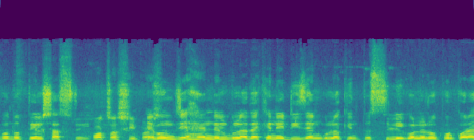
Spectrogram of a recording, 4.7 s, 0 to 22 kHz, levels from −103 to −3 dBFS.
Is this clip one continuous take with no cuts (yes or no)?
yes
